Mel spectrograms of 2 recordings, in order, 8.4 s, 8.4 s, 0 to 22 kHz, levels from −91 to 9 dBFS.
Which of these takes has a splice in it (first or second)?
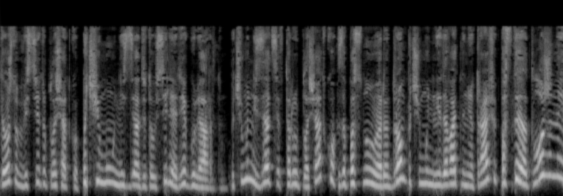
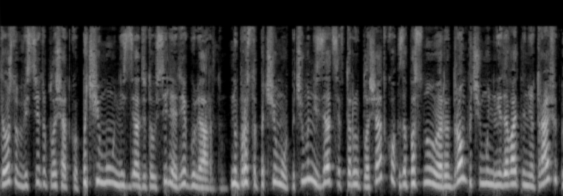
first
